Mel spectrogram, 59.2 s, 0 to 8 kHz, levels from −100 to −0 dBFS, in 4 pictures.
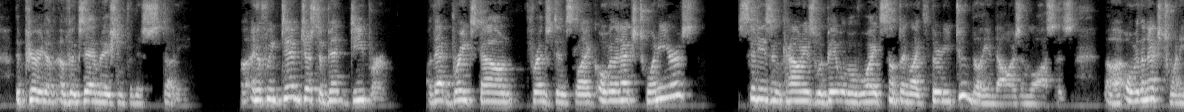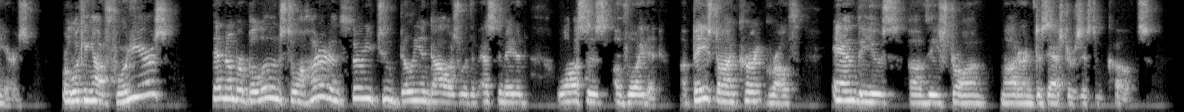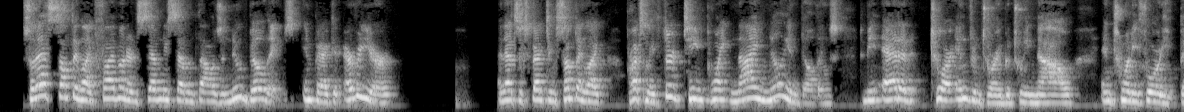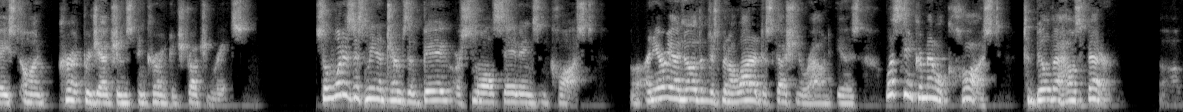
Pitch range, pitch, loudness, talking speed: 165-225 Hz, 195 Hz, -19 LUFS, 155 wpm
